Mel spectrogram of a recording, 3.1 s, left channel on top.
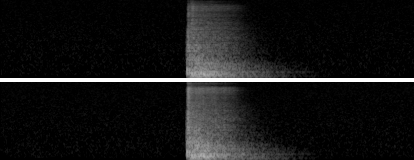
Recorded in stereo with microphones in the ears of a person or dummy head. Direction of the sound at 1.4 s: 30° right (ahead or behind).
